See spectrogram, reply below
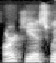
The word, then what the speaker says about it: Arceus: According to the anime dubs, then voice actor Tom Whalen, the dub chose to pronounce Arceus with a hard C instead of a soft C due to concerns over the latter's pronunciation potential implications in British English speaking territories.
